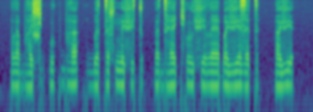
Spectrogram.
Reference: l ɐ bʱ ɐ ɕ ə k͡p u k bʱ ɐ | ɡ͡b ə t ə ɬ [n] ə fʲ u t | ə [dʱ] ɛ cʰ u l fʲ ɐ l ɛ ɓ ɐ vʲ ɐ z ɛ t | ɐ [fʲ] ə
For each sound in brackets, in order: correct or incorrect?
correct, correct, incorrect

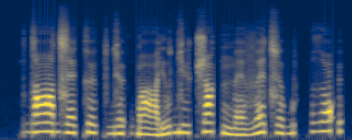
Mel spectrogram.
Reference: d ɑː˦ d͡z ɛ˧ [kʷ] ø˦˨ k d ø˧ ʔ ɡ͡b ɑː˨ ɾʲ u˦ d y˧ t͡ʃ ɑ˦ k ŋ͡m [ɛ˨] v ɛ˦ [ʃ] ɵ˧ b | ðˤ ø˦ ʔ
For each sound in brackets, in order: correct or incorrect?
incorrect, correct, incorrect

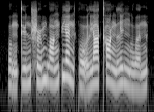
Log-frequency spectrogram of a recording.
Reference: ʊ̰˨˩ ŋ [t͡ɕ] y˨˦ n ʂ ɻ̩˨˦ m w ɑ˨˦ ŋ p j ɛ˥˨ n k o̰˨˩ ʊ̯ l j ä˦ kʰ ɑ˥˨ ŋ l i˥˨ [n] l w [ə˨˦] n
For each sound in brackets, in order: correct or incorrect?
incorrect, incorrect, correct

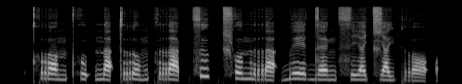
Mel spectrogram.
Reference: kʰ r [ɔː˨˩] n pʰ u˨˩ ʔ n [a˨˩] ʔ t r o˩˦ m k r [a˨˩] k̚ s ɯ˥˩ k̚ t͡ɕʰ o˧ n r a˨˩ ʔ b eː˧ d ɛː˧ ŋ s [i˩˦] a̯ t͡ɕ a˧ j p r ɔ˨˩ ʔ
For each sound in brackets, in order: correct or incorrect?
correct, correct, correct, incorrect

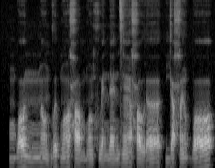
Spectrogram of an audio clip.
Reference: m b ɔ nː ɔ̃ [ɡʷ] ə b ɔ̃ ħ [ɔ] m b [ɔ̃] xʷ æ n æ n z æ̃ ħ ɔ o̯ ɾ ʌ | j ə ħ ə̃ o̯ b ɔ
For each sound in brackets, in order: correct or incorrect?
correct, incorrect, correct

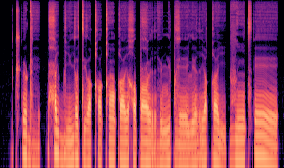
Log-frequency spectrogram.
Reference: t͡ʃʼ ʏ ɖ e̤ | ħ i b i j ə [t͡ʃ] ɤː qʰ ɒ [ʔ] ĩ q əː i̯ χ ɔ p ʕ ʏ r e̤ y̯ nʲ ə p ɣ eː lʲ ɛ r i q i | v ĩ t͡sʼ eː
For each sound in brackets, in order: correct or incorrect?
incorrect, incorrect

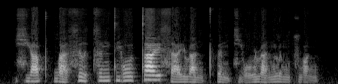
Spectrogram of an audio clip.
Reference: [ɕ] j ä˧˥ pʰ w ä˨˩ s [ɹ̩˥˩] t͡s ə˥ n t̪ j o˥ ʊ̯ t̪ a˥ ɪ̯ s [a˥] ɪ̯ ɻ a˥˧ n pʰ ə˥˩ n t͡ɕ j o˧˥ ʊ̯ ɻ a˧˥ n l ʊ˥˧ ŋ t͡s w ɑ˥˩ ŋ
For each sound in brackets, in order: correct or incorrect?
correct, correct, correct

